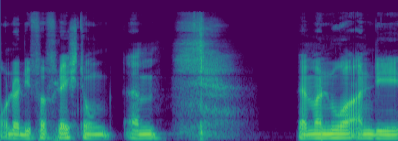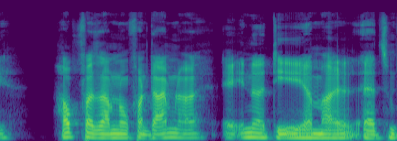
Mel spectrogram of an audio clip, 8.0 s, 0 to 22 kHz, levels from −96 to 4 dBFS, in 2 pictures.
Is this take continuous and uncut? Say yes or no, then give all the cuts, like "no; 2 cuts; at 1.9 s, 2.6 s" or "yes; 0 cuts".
yes; 0 cuts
